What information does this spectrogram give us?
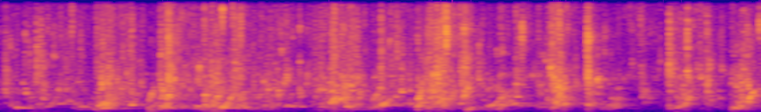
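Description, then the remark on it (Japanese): Watery sloshing and splashing of pulp slurry mixed with paste, rocking back and forth on a papermaking screen in repeated surging waves, fairly steady throughout, as washi paper is made by hand. “その巣の上でね、さっきのそののり混じりのあれが 踊ってます ね。大きな波を立てています。”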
